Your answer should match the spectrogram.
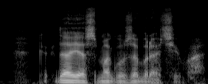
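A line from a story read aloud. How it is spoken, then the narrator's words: Quiet, voice breaking. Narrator (Russian): спросил он тихо, но его голос вдруг сорвался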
